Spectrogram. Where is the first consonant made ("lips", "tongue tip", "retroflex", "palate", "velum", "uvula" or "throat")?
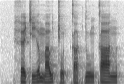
throat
